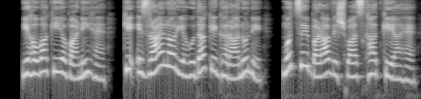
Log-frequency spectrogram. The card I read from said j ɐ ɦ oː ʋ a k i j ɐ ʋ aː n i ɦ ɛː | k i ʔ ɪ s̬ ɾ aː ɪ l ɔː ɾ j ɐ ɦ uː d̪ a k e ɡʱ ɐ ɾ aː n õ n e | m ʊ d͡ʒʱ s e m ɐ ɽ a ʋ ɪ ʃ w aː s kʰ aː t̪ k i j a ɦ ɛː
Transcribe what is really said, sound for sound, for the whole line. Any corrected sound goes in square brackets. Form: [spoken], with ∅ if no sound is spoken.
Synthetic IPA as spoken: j ɐ ɦ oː ʋ a k i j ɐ ʋ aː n i ɦ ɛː | k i ʔ ɪ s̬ ɾ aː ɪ l ɔː ɾ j ɐ ɦ uː d̪ a k e ɡʱ ɐ ɾ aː n õ n e | m ʊ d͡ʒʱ s e [b] ɐ ɽ a ʋ ɪ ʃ w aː s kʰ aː t̪ k i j a ɦ ɛː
